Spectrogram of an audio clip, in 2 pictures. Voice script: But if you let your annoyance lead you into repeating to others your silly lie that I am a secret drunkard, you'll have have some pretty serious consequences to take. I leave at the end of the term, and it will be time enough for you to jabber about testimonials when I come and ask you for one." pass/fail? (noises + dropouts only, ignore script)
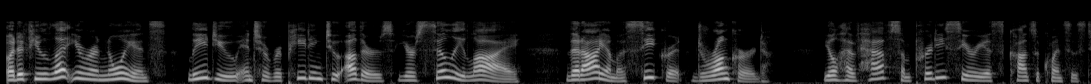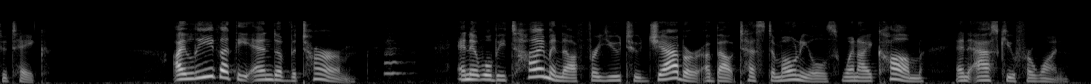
fail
